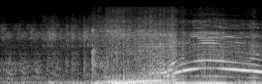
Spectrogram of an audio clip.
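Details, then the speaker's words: 1962 Lincoln Continental V8, one-owner original car stored for years, died suddenly on its first drive around the block: starter cranks briefly, then the engine catches and settles into a rising, steady idle on restart. "so it just died all of a sudden my dad just pulled back I'm about to hop in so this isn't a good sign"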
